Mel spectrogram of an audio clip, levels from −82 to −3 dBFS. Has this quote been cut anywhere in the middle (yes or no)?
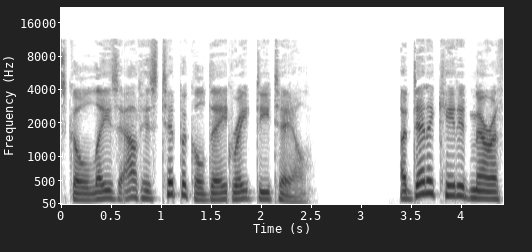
yes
